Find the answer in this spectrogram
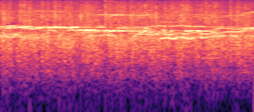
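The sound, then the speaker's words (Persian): Loud, sustained applause from an audience at a Persian-language presentation honoring an engineer. The clapping is dense and steady throughout, with no break and no voices on top. “دوستم اینجا یه یه تشویق بکنی آقای مهندس بابت این خلق بود.”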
